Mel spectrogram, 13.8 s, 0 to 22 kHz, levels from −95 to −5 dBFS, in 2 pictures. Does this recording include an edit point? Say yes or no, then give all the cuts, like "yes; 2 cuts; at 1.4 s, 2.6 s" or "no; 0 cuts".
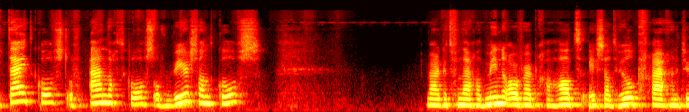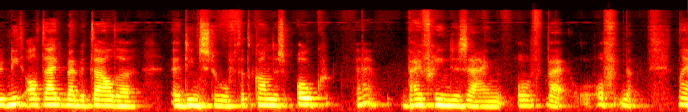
yes; 1 cut; at 5.9 s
